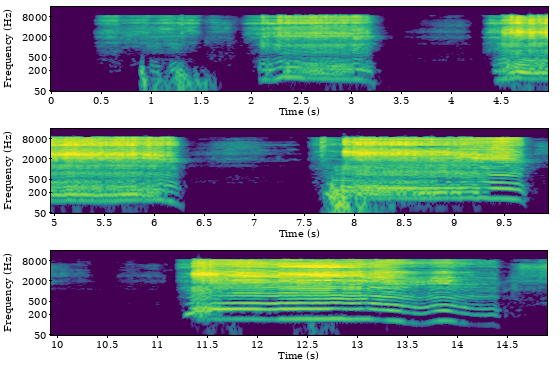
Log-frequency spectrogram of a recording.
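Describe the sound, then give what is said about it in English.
A kazoo buzzes out a dinosaur impression in four long, loud blasts separated by short pauses, with raspy growling tones and a wavering, rising-and-falling pitch in the final roar. “A dinosaur? That's really one? Okay, a dinosaur.”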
